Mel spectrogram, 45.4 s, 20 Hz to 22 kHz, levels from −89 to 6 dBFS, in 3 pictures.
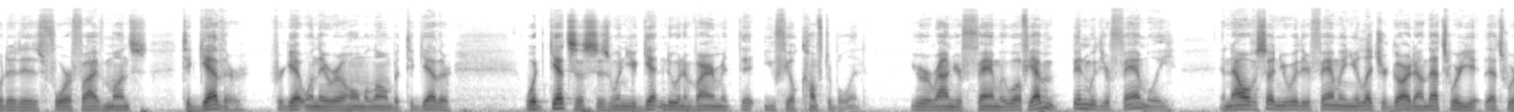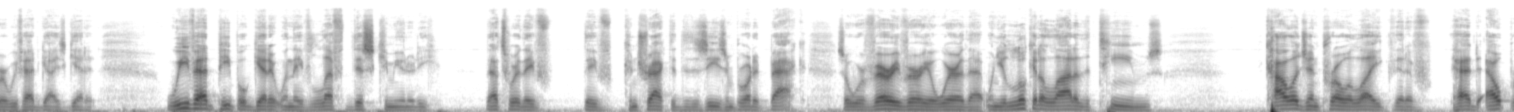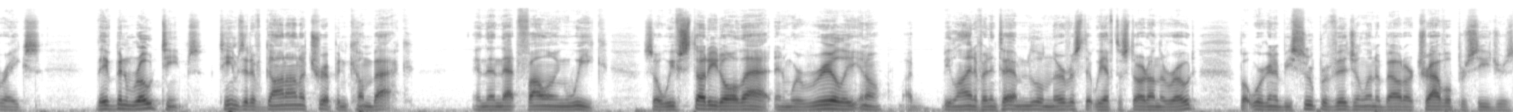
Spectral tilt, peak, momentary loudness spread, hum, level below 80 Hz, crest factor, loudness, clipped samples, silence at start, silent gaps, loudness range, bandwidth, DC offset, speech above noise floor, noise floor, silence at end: -4.5 dB/octave; -2 dBFS; 15 LU; none; -44 dBFS; 28 dB; -31 LUFS; under 0.1%; 0 s; none; 7 LU; 16 kHz; under 0.1%; 29 dB; -60 dBFS; 0 s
